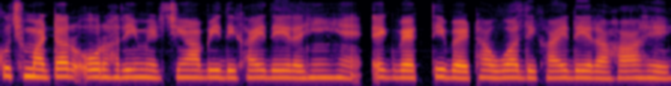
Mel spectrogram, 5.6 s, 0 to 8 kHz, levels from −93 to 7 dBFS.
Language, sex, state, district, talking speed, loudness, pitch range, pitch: Hindi, female, Chhattisgarh, Bilaspur, 195 wpm, -25 LUFS, 200-215 Hz, 210 Hz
